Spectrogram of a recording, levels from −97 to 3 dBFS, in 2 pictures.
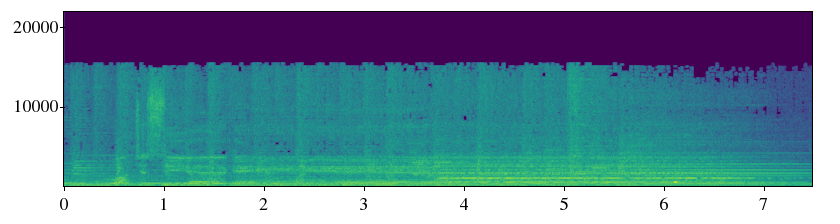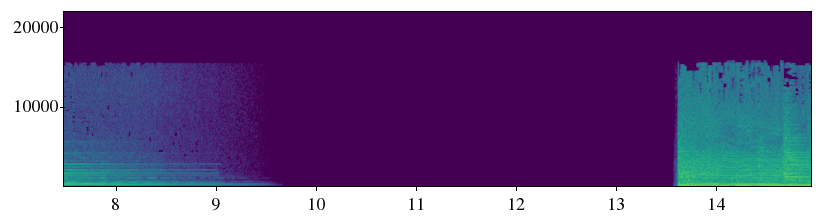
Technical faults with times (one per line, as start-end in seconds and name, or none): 4.40-4.42 corrupt frame decoded
6.09-6.13 corrupt frame decoded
